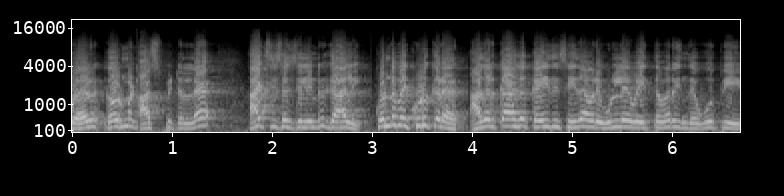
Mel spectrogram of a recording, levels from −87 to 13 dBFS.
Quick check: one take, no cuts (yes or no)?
no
